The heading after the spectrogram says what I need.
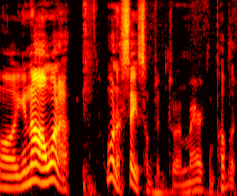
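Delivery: swooping, sing-song speechmaking pitch. Imitating a president addressing the public: Barack Obama impression. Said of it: "Barack Obama sounded like George Bush".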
